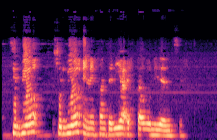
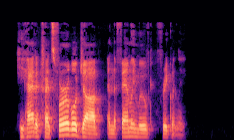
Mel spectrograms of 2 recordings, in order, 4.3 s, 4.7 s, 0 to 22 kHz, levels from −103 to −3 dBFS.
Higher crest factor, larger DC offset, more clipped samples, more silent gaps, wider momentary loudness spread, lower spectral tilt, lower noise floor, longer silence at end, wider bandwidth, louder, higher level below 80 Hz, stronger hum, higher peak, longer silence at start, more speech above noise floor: second, 12 dB vs 18 dB; neither; neither; neither; second, 7 LU vs 15 LU; first, -5.5 dB/octave vs -4 dB/octave; second, -58 dBFS vs under -90 dBFS; second, 0.65 s vs 1.05 s; second, 7.6 kHz vs 11.5 kHz; first, -13 LUFS vs -16 LUFS; first, -54 dBFS vs -60 dBFS; neither; about the same, 0 dBFS vs 0 dBFS; about the same, 0.25 s vs 0.35 s; second, 46 dB vs over 73 dB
